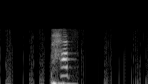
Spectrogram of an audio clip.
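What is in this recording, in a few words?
"pat1", Cantonese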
